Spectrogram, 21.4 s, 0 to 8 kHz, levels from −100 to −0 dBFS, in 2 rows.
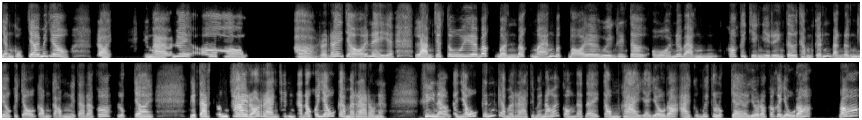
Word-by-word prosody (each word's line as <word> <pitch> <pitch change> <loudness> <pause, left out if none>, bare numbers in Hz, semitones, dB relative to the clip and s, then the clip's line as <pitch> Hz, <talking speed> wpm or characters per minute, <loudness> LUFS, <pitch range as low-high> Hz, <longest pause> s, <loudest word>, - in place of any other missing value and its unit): nhận 240 -2 +1
cuộc 250 -2 -5
chơi 280 +1 +5
mới 310 - +1
vô. 285 -8 +2 0.4
Rồi. 195 -5 +2 0.4
Nhưng 230 - -3
mà 195 -4 +3
nói, 305 -1 +2 0.2
ồ 285 0 +1 1.0
ờ, 195 -7 0
rồi 185 -1 -3
nói: 300 +3 0
"Trời 270 - +2
ơi! 275 - +1
Này, 245 -9 0
ờ, 200 - -1 0.3
làm 220 -4 +5
cho 275 - -2
tui, 285 0 -1
a, 285 - +5
bất 340 +4 +3
bình, 215 -5 -1
bất 290 -2 -1
mãn, 295 +7 -1
bực 265 - -3
bội, 175 +8 0
a, 250 -1 +3
quyền 210 -6 -1
riêng 260 0 -6
tư." 260 -3 -1
Ủa, 165 +5 -5
nếu 280 - -1
bạn 220 - -1 0.4
có 275 +1 -2
cái 290 -1 -6
chuyện 200 -2 -5
gì 185 - 0
riêng 225 +2 -2
tư 230 -1 +1
thầm 215 -4 -7
kín, 280 +7 -2
bạn 185 - -4
đừng 200 +5 -3
vô 235 -3 0
cái 275 - -9
chỗ - - 0
công 230 -2 -2
cộng, 220 - -4
người 205 - -6
ta 225 +2 -4
đã 215 - -2
có 290 +5 0
luật - - -3
chơi, 235 0 +4 0.4
người 230 - +3
ta 270 -1 +8
công 275 0 +4
khai 280 -2 +9
rõ 230 - +6
ràng 235 -7 +2
chứ 295 - -12
người 255 - -2
ta 235 - +2
đâu 255 0 +2
có 290 - 0
giấu 290 +5 +3
camera 235 -7 +1
đâu 210 -1 -3
nè. 180 -5 -4 0.5
Khi 295 -1 +4
nào 225 -7 +3
ta 230 - -3
giấu 290 +9 +3
kín 295 +1 -2
camera 225 - -3
thì 185 - -11
mới 185 - -7
nói, 310 +9 -1
còn 225 +5 -2
ta 235 - -4
để 195 +5 -2
công 230 -2 -1
khai 215 -6 +2
và 170 - -4
vô 205 0 +1
đó 235 - +4
ai 205 -6 -1
cũng 190 - -12
biết 275 - -4
cái 240 - -1
luật 185 - -2
chơi 200 -4 +1
là 165 - -3
vô 185 0 +1
đó 210 - +2
có 260 +3 -5
cái 265 -1 -1
vụ 170 +1 +1
đó. 230 +2 +4 0.4
Đó. 355 +9 +5
235 Hz, 285 wpm, -24 LUFS, 210-275 Hz, 1.0 s, khai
